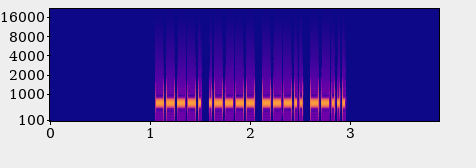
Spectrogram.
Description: Morse code, heard as a keyed tone, about 44 wpm, 700 Hz. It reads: 9187
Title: Numbers - 4-Digit 45wpm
